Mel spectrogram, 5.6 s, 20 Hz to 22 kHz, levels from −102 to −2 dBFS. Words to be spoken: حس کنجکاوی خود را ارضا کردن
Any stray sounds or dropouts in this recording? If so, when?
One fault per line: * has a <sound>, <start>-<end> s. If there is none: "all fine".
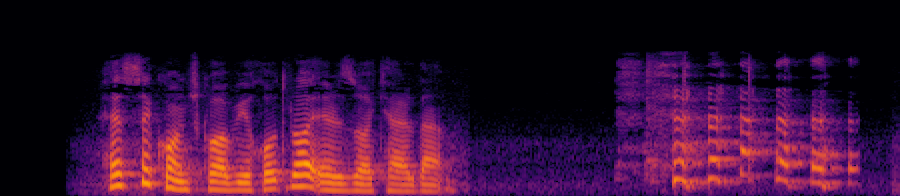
* has a laugh, 3.8-5.4 s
